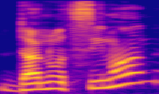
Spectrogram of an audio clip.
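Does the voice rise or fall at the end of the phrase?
rise. The voice rises at the end, like a question. The title is asking whether one is done with the company. The speaker calls it right. "The topic that I proposed was"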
